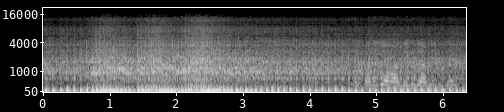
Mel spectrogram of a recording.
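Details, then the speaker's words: 2019 TVS Ntorq scooter that had a noise and oil-burning problem, after piston and ring replacement and timing chain setting: even, steady thumping idle with no knock or rattle, the earlier noise gone; normal idle. "कितनी ज़्यादा आवाज़ कर रहा था ये देखिए, अब कोई आवाज़ नहीं"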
